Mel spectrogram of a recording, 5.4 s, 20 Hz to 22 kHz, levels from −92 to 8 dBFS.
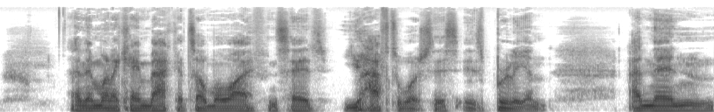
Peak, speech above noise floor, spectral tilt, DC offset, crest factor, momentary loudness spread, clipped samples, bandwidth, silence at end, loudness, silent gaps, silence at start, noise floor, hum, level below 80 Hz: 0 dBFS; 23 dB; -5 dB/octave; under 0.1%; 22 dB; 10 LU; under 0.1%; 17 kHz; 0 s; -21 LUFS; none; 0.05 s; -44 dBFS; none; -36 dBFS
